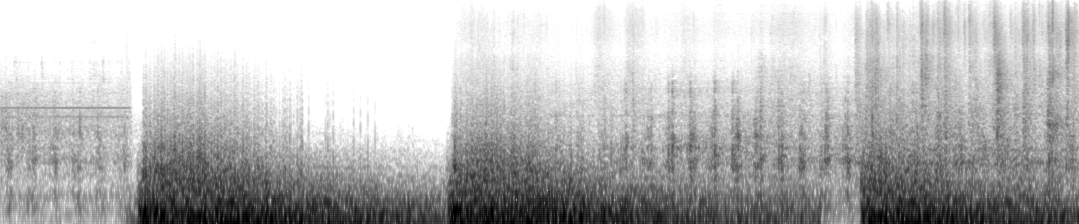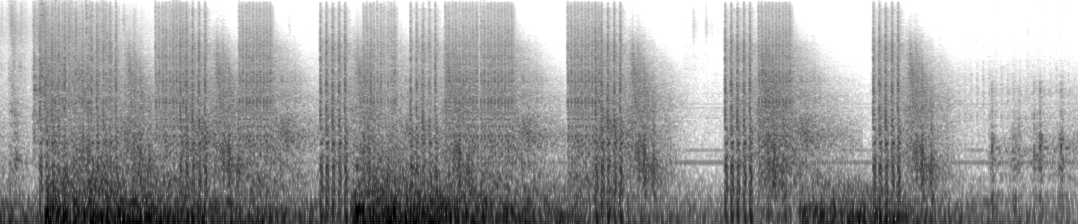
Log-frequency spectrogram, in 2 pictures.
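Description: Repeated long bursts of rapid machine-gun fire with a heavy low rumble. The first starts suddenly about two seconds in, and about five more follow every four to five seconds.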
